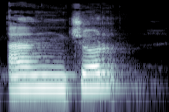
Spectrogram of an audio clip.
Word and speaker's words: Anchor: Así que les deseo que tengan un gran día y no se olviden de mandar, de bajar la aplicación Encore Anchor en español así se pronuncia, se escribe Anchor, tal y como la pronuncia, CH, Anchor, eh, bájenla y por ahí se pueden comunicar con nosotros.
